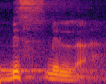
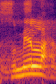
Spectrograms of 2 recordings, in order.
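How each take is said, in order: First: The opening b sound is clearly pronounced. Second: The opening b sound is dropped. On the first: The speaker calls it right. "Jadi ba-nya itu diucapkan" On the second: The speaker calls it wrong. "Ba-nya hilang"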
